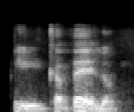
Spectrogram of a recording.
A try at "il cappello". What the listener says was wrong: Il cappello. Ok, perfetto, il cappello con doppia P, ricordate, non è capello, è cappello. Importante, per quello è un buon esempio perché dovete sempre ricordare le doppie consonanti, perché se io dico cappello, una bella doppia P e una bella doppia L, cappello, significa sombrero.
